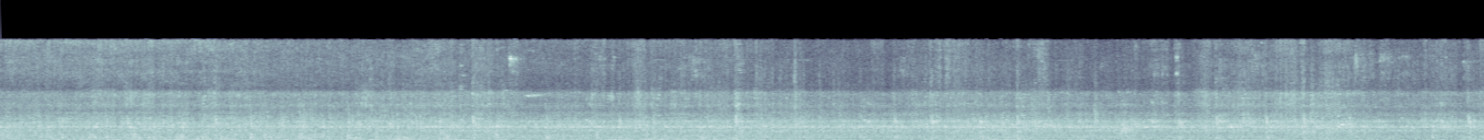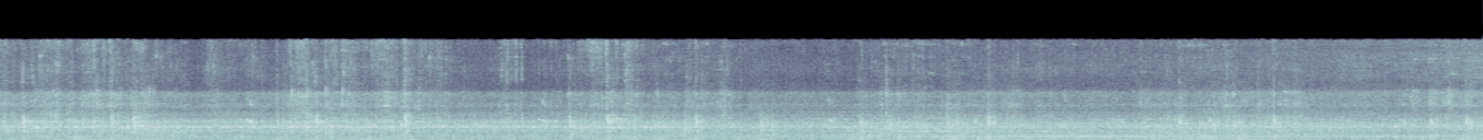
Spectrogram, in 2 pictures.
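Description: Metre-gauge freight wagons (boxcars and container flatcars) rolling past at close range. A steady rumble of wheels on rail is broken by frequent clicks as the wheels cross rail joints, under a faint, steady high squeal from the wheels. A few more thin squealing tones join in about two-thirds of the way through.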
